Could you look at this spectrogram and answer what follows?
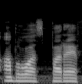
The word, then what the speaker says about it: Ambroise Paré: Well, in English there are numerous ways to say his name. Ambroise Paré, Ambroise Paré, Ambroise Paré, Ambroise Paré, Ambroise Paré. But let's pronounce his name Ambroise Paré for now. For your own research, you can use the spelling AmbroisePare P-A-R-E with acute accent, Ambroise Paré.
